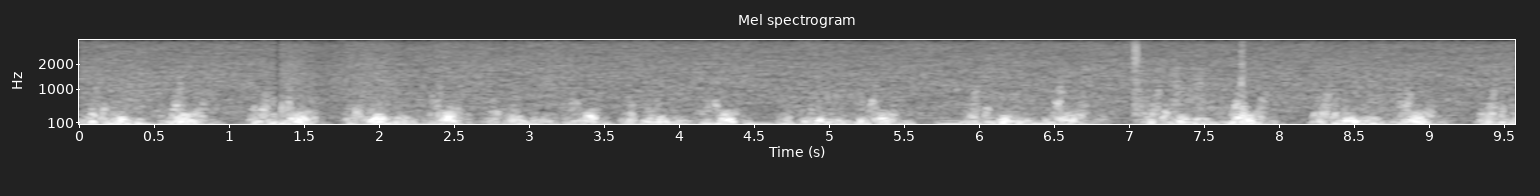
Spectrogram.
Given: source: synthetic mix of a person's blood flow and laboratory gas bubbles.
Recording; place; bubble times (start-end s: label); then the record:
Doppler ultrasound of blood flow; precordium
7.74-7.82 s: bubbles
From the record:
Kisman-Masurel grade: 123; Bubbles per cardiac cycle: 1 to 2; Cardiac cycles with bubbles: 10 to 50%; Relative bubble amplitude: loud (0.450 to 0.775); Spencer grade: 2 (many but less than half of the cardiac periods contain bubble signals, singularly or in groups); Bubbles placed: only in the low amplitude regions of the cardiac cycle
